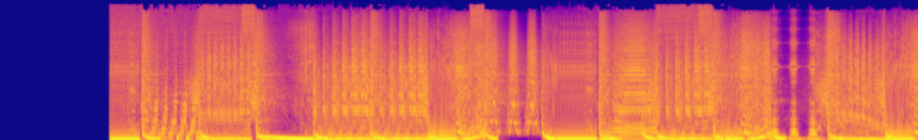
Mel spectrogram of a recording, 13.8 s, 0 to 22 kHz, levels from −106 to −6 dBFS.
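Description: The capture began late: recording or streaming only engaged partway through an ongoing sound, producing a cut-off start. For the first 1.65 s there is nothing but digital silence, and at 1.65 s the audio switches on abruptly in the middle of whatever was already playing. With no natural attack or fade-in, the sound seems to arrive already underway, as if the opening had been chopped off.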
